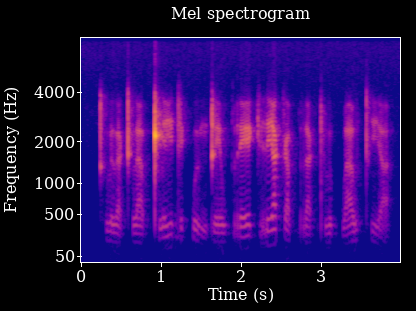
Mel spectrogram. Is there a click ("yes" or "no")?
no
